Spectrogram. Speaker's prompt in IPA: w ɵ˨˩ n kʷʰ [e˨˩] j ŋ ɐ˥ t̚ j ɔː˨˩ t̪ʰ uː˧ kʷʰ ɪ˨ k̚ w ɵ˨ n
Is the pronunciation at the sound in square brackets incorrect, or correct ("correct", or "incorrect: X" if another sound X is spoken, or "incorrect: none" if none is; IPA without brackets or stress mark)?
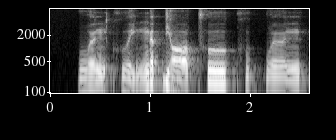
correct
